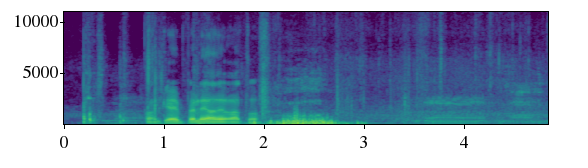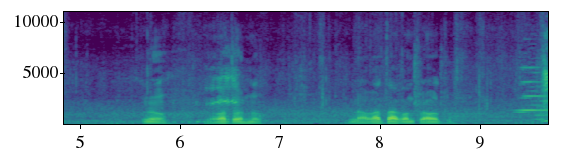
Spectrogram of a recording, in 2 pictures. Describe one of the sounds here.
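Sheep bleat loudly nearby, again and again.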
